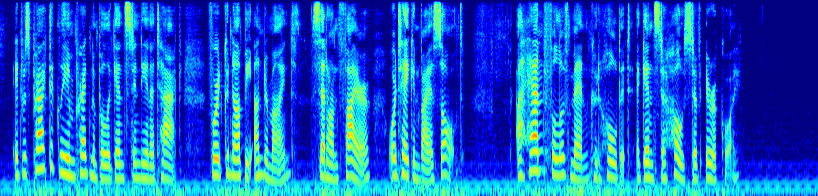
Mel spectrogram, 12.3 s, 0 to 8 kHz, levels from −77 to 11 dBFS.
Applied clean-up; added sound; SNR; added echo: none; none; none; none.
